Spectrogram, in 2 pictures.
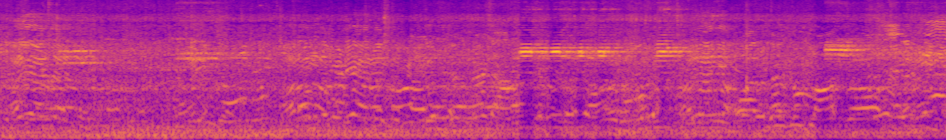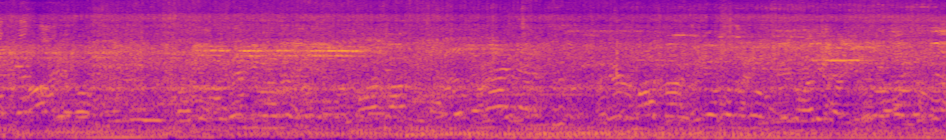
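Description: A crowd of men shout and talk over one another close by.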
